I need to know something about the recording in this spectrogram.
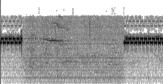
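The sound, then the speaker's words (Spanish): A telephone rings loudly: a brief electronic trill at the start, a two-second pause with faint background hum, then the ring starts again near the end; a call to the next president of Colombia. “Teléfono al próximo presidente de Colombia, ¿quién habla?”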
